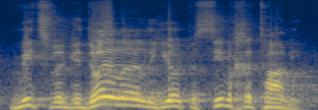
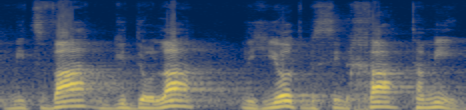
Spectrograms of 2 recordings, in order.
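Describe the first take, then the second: First: It is said in an Ashkenazi Hebrew accent. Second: It is said in a modern Israeli Hebrew accent.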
